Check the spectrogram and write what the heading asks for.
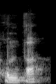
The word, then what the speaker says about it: junta: अब ये यहाँ का जो इंटरनल जो झगड़ा चल रहा था, इनकी जो हुंता है, JUNTA प्रोनाउंस एज हुंता, तो ये इनकी जो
